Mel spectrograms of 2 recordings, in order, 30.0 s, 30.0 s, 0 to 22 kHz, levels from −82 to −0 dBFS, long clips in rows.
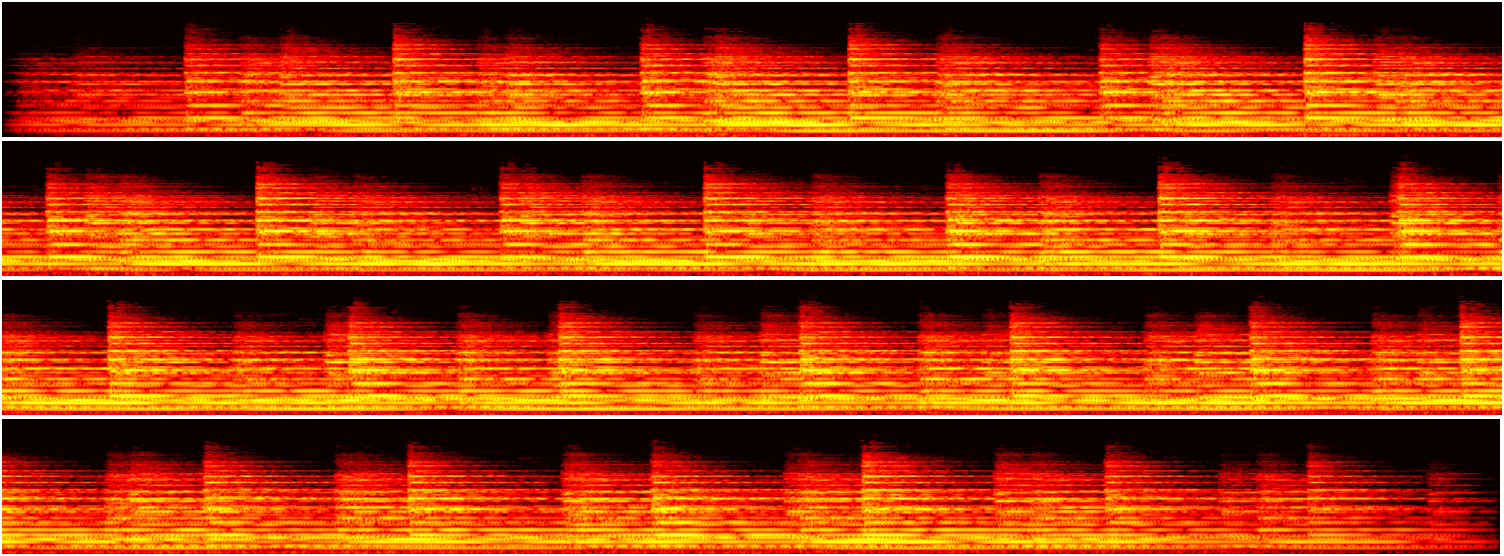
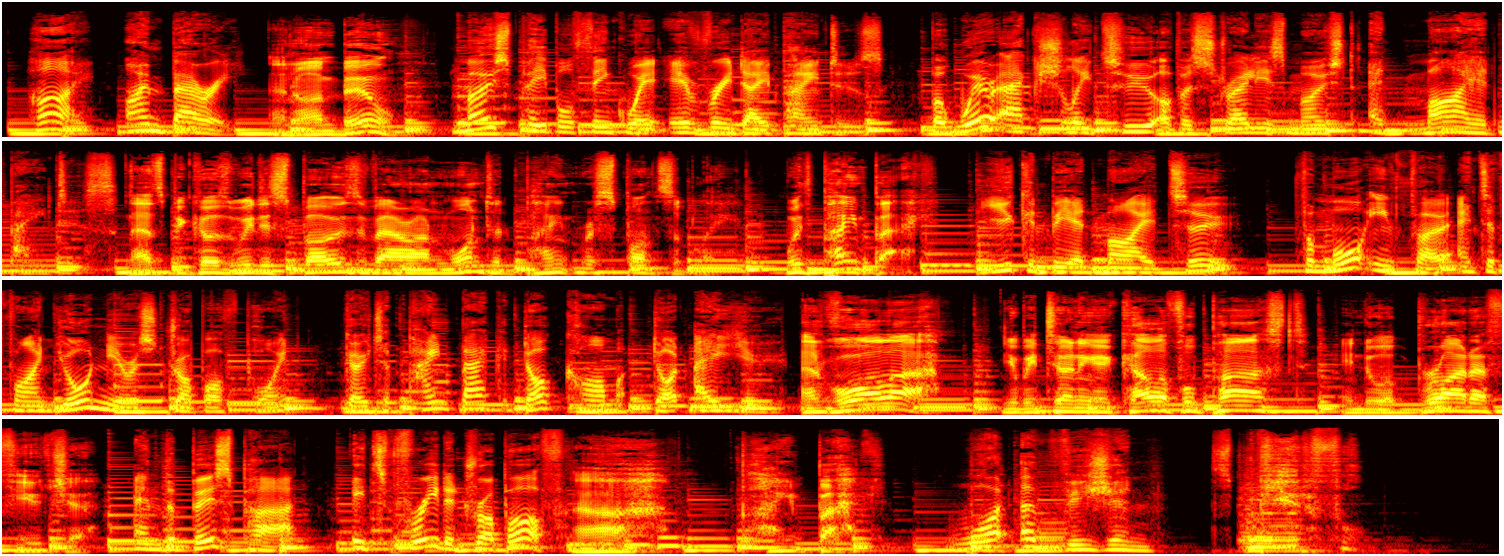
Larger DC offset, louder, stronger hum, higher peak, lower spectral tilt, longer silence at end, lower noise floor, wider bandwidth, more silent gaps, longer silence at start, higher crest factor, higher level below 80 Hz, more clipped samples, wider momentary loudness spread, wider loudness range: neither; about the same, -17 LUFS vs -16 LUFS; neither; about the same, -2 dBFS vs -2 dBFS; about the same, -3.5 dB/octave vs -4.5 dB/octave; second, 0.2 s vs 0.7 s; second, -39 dBFS vs -57 dBFS; second, 11 kHz vs 17 kHz; neither; about the same, 0.15 s vs 0.05 s; about the same, 16 dB vs 16 dB; second, -54 dBFS vs -40 dBFS; neither; about the same, 8 LU vs 7 LU; about the same, 2 LU vs 3 LU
